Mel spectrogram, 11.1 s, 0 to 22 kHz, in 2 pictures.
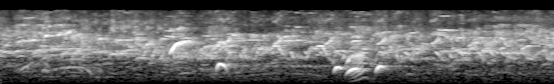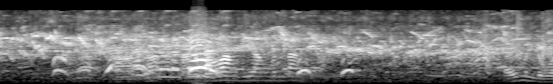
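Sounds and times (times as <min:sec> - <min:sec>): birds singing and whistling: 0:00.0 - 0:11.0.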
